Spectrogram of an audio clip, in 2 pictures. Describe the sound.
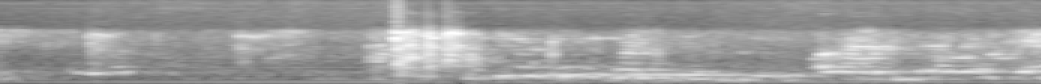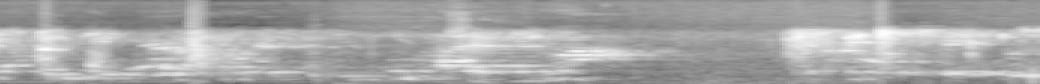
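A plate is set down while food is prepared: sharp ceramic clinks and scraping of dishes and cutlery, a few distinct knocks, under ongoing talk.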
